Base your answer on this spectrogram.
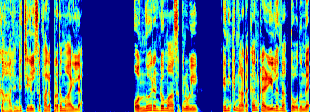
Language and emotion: Malayalam, fearful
